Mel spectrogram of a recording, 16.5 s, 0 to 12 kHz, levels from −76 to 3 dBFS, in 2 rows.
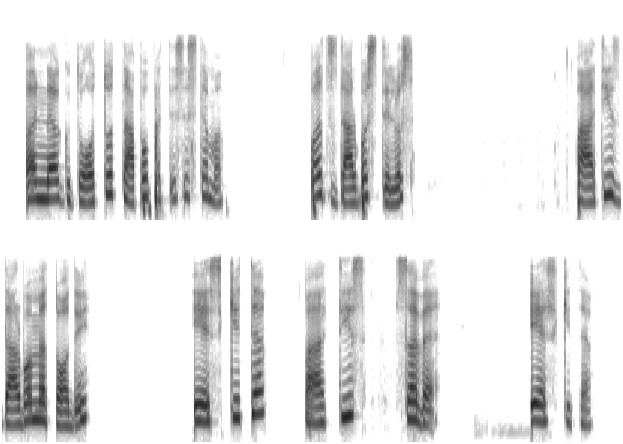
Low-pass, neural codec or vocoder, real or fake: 7.2 kHz; none; real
